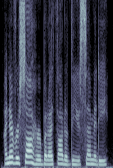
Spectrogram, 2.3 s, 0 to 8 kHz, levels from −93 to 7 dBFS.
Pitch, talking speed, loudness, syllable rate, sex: 215 Hz, 265 wpm, -15 LUFS, 6.8 syllables/s, female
